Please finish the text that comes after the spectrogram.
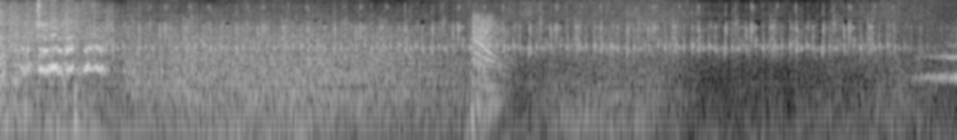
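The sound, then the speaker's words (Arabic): A car skids with a long, loud tire squeal over rattling engine noise, a sharp jolt partway through, then the screech trails on with a high whine near the end. “الحق تلك السيارة.”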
